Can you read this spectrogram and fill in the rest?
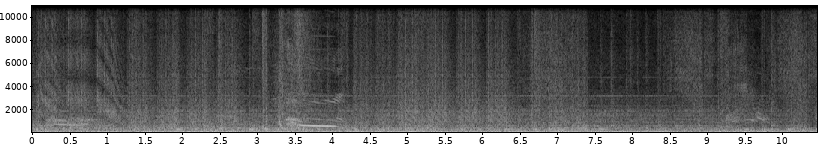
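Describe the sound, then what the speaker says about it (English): Dense, continuous gunfire and explosive booms from a battle in the 2006 PC game War On Terror, loud and layered with mechanical clatter and brief radio-style voice chatter throughout. "Firing at will."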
